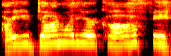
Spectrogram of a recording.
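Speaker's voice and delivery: mock holler, very high and loud. Retelling standing at the top of the stairs, calling down: retelling a yell down the stairs. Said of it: "I'm yelling down".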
